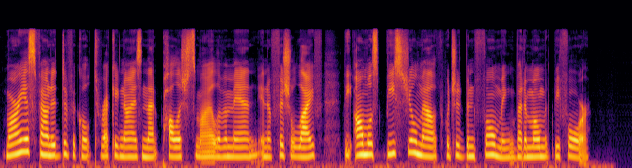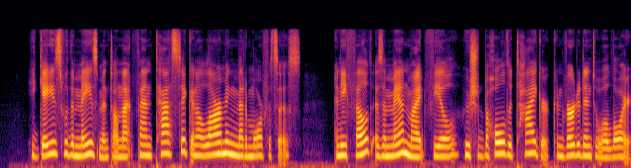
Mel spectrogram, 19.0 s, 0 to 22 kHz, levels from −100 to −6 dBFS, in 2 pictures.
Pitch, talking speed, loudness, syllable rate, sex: 210 Hz, 175 wpm, -18 LUFS, 5.3 syllables/s, female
